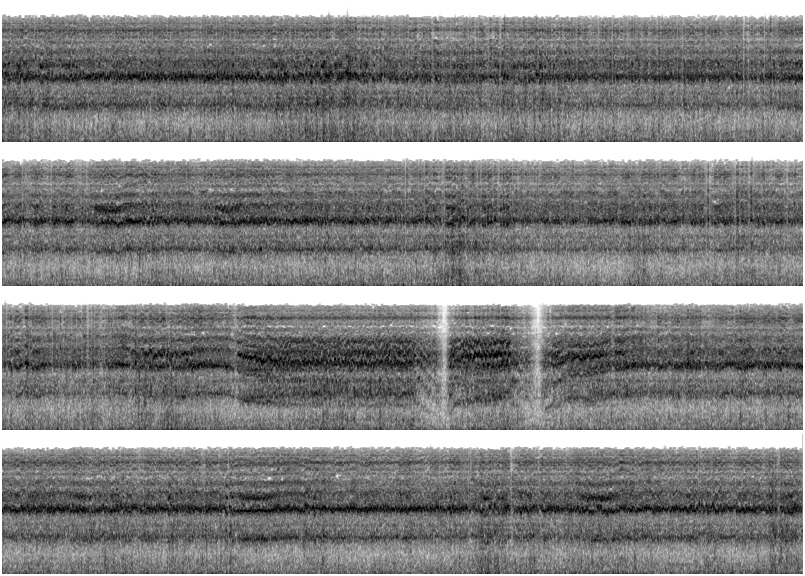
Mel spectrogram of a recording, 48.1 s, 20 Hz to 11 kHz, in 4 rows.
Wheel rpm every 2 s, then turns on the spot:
230, 230, 230, 220, 230, 230, 230, 230, 230, 230, 230, 230, 230, 220, 190, 120, 190, 230, 230, 230, 230, 230, 230, 230.
none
